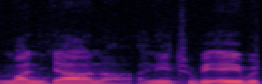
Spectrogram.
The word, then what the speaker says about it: mañana: know like if it's the word is not manana, but manana.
